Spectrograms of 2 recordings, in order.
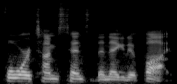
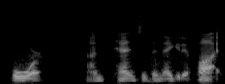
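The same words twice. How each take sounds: First: Said in the usual way. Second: A low, quick aside to yourself; quiet fast repeat. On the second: Shown as a demonstration. Teacher repeating the answer to students under their breath, quick and low. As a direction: drop much lower and softer, rattle it off quickly. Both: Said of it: "restating the answer a second time".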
